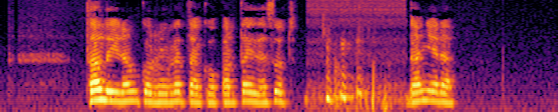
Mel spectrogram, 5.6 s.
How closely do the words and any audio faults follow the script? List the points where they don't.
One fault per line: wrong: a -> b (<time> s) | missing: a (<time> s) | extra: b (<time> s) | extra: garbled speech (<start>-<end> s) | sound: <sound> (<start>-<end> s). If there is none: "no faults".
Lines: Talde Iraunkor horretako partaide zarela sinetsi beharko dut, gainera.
missing: zarela sinetsi beharko (2.7 s)
sound: laugh (3.2-4.0 s)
